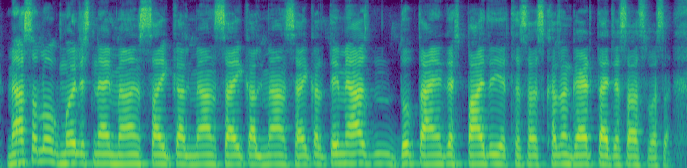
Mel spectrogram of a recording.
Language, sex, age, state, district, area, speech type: Kashmiri, male, 18-30, Jammu and Kashmir, Anantnag, rural, spontaneous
